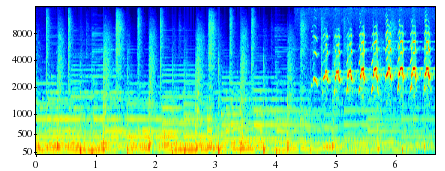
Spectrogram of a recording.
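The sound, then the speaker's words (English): Osprey calling, a rapid series of high, whistled chirps that come in late and grow louder, following a stretch of other steady tones. “That is the call of an osprey, courtesy of the Cornell Lab of Ornithology.”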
